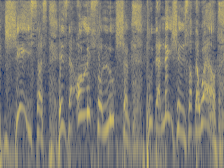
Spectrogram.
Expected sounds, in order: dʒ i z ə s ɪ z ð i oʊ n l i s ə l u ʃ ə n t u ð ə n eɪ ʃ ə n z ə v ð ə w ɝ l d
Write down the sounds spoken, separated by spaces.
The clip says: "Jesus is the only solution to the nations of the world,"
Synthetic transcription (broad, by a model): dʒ i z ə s ɪ z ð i oʊ n l i s ə l u ʃ ə n t u ð ə n eɪ ʃ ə n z ə v ð ə w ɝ l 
